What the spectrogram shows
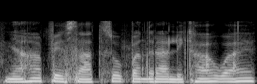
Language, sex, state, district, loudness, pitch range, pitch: Hindi, male, Jharkhand, Ranchi, -14 LUFS, 125-140 Hz, 130 Hz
